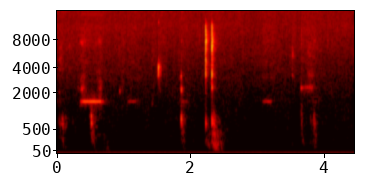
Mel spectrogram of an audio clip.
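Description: Near silence with a few faint, scattered clicks, the loudest a pair about two seconds in.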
